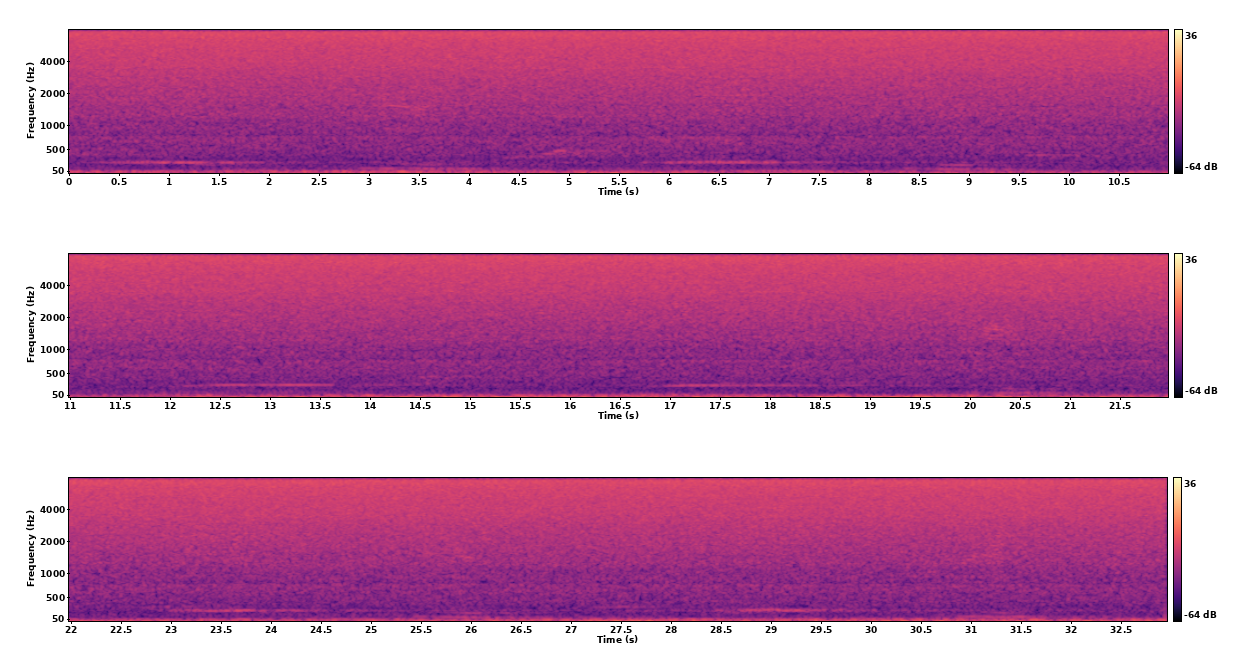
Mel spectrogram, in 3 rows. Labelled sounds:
3.2	3.5	humpback whale, 1.5 to 1.6 kHz

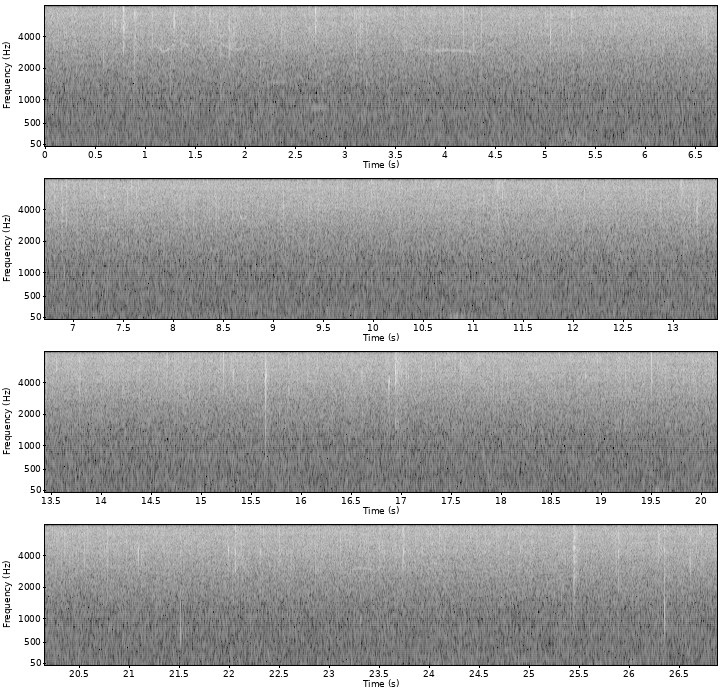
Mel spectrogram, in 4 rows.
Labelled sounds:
3.9	4.4	killer whale, 2.8 to 3.1 kHz

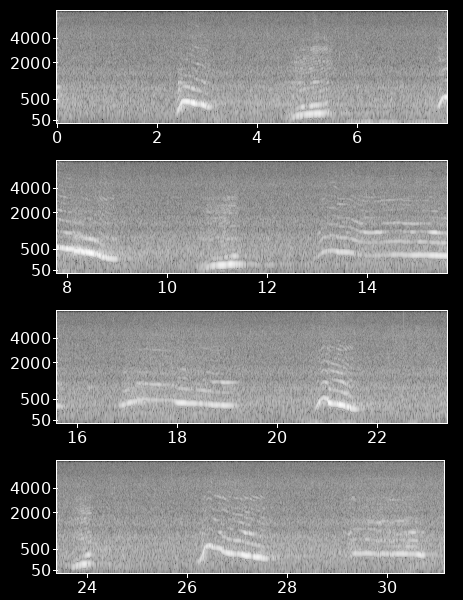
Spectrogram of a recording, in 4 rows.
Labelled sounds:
2.5	3.0	humpback whale, 0.78 to 2.1 kHz
5.0	5.4	humpback whale, 2.8 to 3.2 kHz
7.6	8.7	humpback whale, 0.78 to 2.3 kHz
13.1	15.7	humpback whale, 0.78 to 3.2 kHz
17.2	19.2	humpback whale, 0.78 to 3.1 kHz
20.8	21.5	humpback whale, 0.91 to 3.3 kHz
23.9	24.1	humpback whale, 1.9 to 2.2 kHz
26.4	27.5	humpback whale, 0.78 to 3.3 kHz
29.1	30.5	humpback whale, 1.1 to 3.2 kHz

